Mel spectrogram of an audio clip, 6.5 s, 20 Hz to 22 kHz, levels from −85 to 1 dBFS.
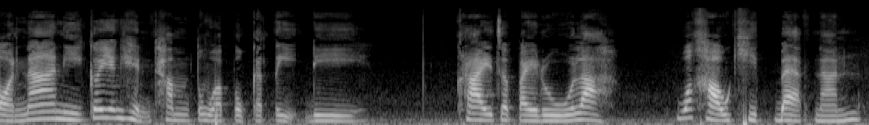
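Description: At 1.62 to 1.65 s and again at 5.58 to 5.61 s, a loud pop, a single sharp thump peaking roughly 10 dB above the speech, sits on top of the talker, who carries on underneath. A voltage spike from a switch or static discharge is the likely cause.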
